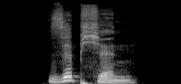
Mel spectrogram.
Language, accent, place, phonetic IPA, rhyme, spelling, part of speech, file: German, Germany, Berlin, [ˈzʏpçən], -ʏpçən, Süppchen, noun, De-Süppchen.ogg
- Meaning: diminutive of Suppe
